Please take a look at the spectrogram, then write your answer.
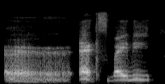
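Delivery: mock [name] growl. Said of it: "I was like".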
